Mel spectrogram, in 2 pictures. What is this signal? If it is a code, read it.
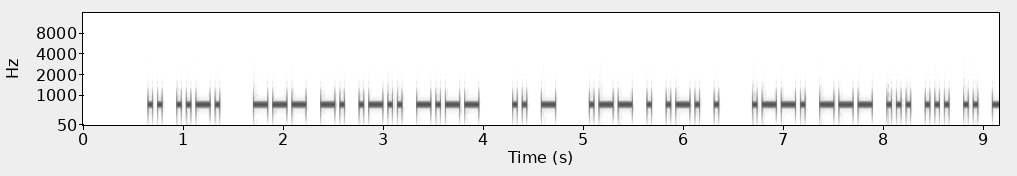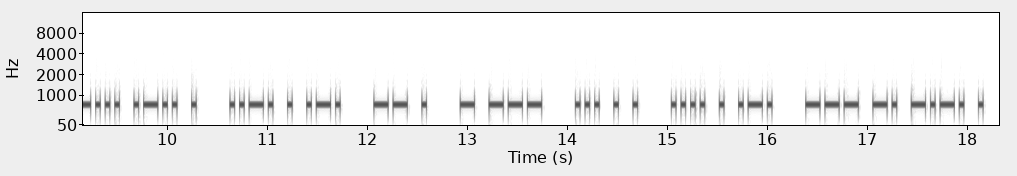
Morse code, heard as a keyed tone, about 25 wpm, 700 Hz. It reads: IF ONLY IT WERE POSSIBLE FER ME TO SEE HER ONCE
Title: Sentences from Top 500 Words and Abbreviations 25wpm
